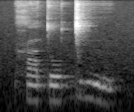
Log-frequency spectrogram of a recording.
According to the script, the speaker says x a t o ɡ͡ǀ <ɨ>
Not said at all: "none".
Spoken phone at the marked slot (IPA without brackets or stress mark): ɨ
